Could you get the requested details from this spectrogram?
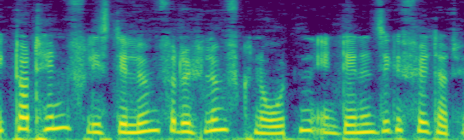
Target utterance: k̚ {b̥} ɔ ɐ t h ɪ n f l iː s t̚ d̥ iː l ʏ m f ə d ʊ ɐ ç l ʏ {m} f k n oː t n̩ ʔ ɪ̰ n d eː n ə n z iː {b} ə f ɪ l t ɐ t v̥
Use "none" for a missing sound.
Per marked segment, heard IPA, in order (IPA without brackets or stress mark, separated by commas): d̥, m, ɡ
